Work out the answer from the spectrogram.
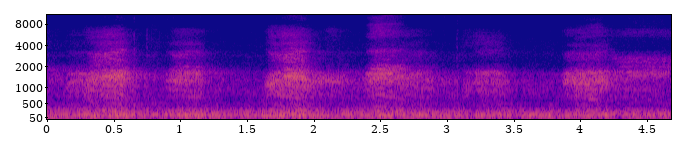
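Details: Crows calling with hoarse, drawn-out caws, roughly one every second, set against constant low-pitched background rumble.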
